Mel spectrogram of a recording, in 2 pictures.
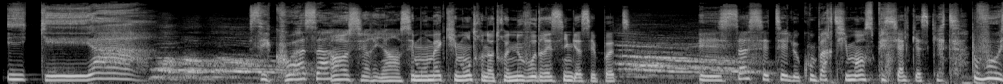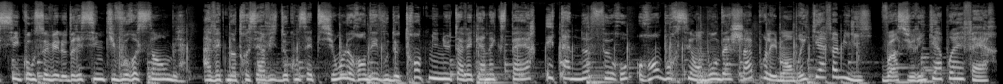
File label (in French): Radio, voix officielle pubs radio; Ikea; Conception Dressing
